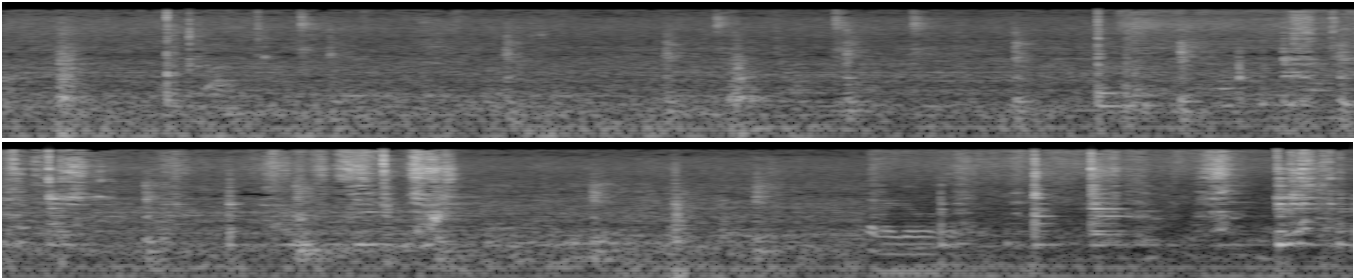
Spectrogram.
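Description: A metal ladle scrapes and knocks against a hot kadhai as thick chicken masala is scooped out onto a plate, over a steady sizzle. The scraping and clinking come thicker and louder near the end.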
